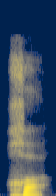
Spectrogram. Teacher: This one is a raspy sound, like you're gently clearing your throat. It's got a little bit of a gargle to it.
